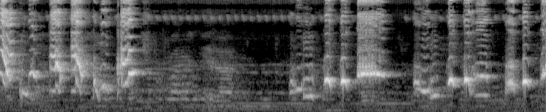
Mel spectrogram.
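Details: Pied butcherbird, a caged bird kept about two years, described as a Papua Indonesian endemic, singing loud rich whistled phrases with harsher buzzy notes, a quiet pause midway, then clear repeated whistles resuming strongly.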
